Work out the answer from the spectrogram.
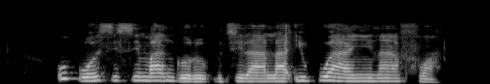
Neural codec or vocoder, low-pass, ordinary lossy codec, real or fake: codec, 16 kHz, 4.8 kbps, FACodec; 7.2 kHz; none; fake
